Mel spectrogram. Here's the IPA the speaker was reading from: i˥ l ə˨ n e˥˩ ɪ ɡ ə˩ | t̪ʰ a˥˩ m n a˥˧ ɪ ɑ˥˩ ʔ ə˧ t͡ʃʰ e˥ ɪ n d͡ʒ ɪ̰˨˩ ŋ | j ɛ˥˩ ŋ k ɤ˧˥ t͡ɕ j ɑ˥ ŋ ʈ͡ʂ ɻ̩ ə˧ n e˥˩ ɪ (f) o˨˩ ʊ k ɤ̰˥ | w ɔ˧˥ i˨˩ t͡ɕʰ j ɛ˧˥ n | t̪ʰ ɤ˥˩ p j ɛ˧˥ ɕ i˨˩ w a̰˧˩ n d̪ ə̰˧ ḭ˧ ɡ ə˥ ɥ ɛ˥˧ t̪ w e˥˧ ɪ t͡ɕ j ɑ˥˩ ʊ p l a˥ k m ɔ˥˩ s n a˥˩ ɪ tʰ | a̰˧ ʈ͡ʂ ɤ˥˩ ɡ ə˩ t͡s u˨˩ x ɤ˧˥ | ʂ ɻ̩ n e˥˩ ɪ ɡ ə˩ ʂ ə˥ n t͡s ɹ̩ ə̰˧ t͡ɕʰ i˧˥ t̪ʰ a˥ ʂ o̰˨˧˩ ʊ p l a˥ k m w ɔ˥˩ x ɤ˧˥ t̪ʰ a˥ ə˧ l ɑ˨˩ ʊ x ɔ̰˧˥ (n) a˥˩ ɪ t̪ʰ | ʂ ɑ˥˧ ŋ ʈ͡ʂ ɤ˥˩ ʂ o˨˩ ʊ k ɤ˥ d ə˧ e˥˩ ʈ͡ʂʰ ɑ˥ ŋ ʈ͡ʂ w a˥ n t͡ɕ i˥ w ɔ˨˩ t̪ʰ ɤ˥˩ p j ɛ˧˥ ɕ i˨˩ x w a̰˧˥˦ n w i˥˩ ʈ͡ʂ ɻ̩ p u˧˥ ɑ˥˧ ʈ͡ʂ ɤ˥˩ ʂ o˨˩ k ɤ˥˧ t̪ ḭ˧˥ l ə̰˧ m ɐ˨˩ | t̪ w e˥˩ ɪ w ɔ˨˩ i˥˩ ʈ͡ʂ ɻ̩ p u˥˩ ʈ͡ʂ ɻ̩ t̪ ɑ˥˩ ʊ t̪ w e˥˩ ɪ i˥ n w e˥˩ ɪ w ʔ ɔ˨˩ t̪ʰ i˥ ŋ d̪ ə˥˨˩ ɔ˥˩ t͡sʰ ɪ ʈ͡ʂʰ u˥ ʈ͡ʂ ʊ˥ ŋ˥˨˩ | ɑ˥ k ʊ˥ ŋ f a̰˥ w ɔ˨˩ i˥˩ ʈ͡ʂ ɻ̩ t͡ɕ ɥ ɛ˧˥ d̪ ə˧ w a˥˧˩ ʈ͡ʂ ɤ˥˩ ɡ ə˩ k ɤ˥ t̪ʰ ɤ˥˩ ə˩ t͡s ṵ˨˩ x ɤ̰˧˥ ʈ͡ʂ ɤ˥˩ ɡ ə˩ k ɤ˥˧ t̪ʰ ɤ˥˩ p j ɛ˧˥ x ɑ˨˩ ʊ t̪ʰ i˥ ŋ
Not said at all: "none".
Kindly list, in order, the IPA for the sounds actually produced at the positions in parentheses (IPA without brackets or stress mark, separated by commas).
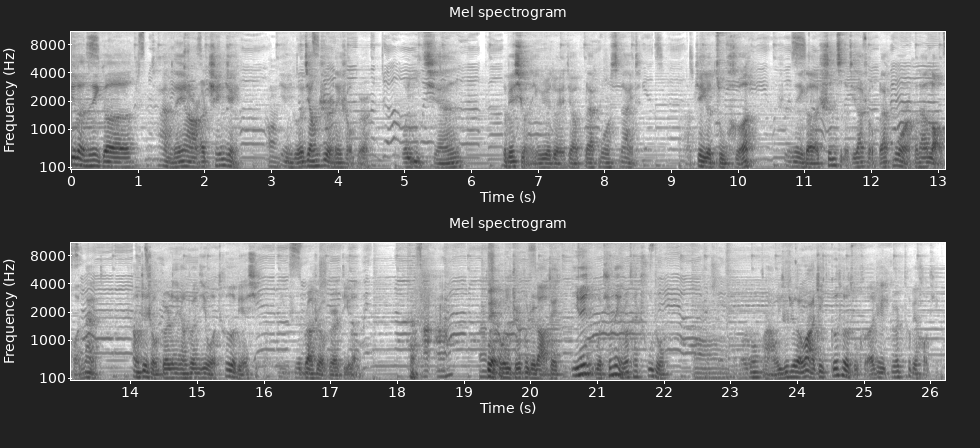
ʂ, n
